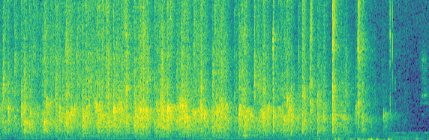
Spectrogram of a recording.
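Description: A church congregation applauds steadily for several seconds, a dense wash of clapping that thins out and fades toward the end.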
